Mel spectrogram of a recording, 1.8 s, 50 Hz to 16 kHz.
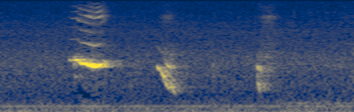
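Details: Miniature Australian Shepherd puppies, a litter of six born 10 March 2020, with their mother: a thin, high, slightly rising whine, then two shorter squeaks that slide downward, all within under two seconds.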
